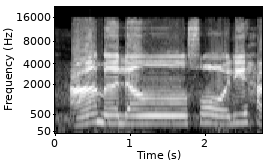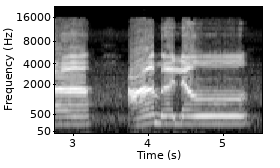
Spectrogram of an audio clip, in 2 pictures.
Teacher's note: Making the ghunnah of noon sound heavy. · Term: Heavy sound of ghunnah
